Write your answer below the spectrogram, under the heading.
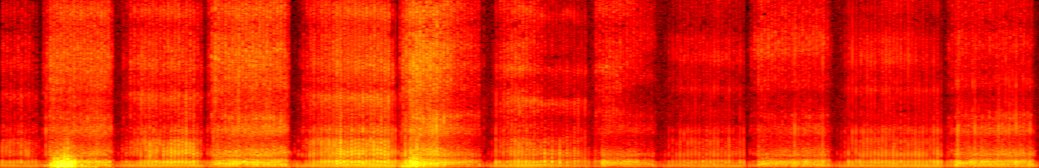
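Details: Cat purring close up: a sharp louder snort-like burst early on, then a steady buzzing rumble pulsing with each inhale and exhale.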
